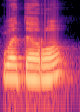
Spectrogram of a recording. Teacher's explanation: را کو موٹا پڑھنا ہے، را کے پر زبر ہے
